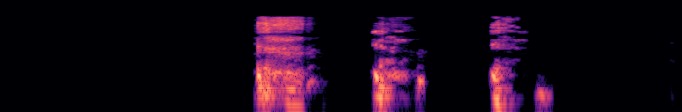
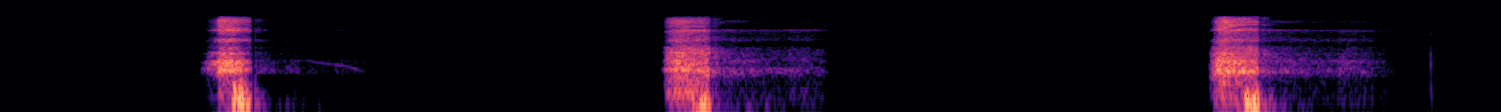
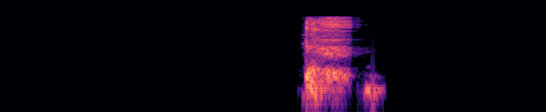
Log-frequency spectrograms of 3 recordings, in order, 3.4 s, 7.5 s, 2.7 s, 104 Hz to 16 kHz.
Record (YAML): three_cough_length: 3.4 s
three_cough_amplitude: 27320
three_cough_signal_mean_std_ratio: 0.29
exhalation_length: 7.5 s
exhalation_amplitude: 25750
exhalation_signal_mean_std_ratio: 0.24
cough_length: 2.7 s
cough_amplitude: 27573
cough_signal_mean_std_ratio: 0.24
survey_phase: beta (2021-08-13 to 2022-03-07)
age: 18-44
gender: Female
wearing_mask: 'No'
symptom_runny_or_blocked_nose: true
symptom_sore_throat: true
symptom_fatigue: true
symptom_fever_high_temperature: true
symptom_headache: true
symptom_other: true
symptom_onset: 3 days
smoker_status: Current smoker (1 to 10 cigarettes per day)
respiratory_condition_asthma: false
respiratory_condition_other: false
recruitment_source: Test and Trace
submission_delay: 2 days
covid_test_result: Positive
covid_test_method: RT-qPCR
covid_ct_value: 26.0
covid_ct_gene: ORF1ab gene
covid_ct_mean: 26.2
covid_viral_load: 2500 copies/ml
covid_viral_load_category: Minimal viral load (< 10K copies/ml)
